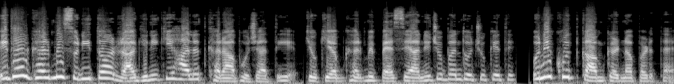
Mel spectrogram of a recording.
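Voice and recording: A woman's medium-pitched voice at a fairly quick pace, with big pitch swings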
